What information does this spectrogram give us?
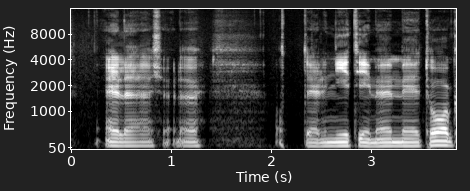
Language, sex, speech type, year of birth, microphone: Norwegian, male, spontaneous, 1983, Shure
